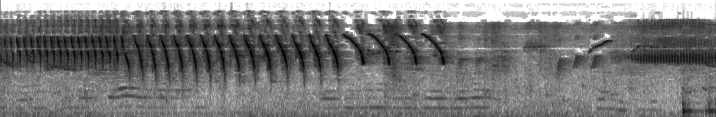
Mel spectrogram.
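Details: Atlantic canary singing uncaged, kept as a master song for training other birds: a fast series of bright descending whistled notes, about three a second, followed by a quieter buzzy trill and soft chatter.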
